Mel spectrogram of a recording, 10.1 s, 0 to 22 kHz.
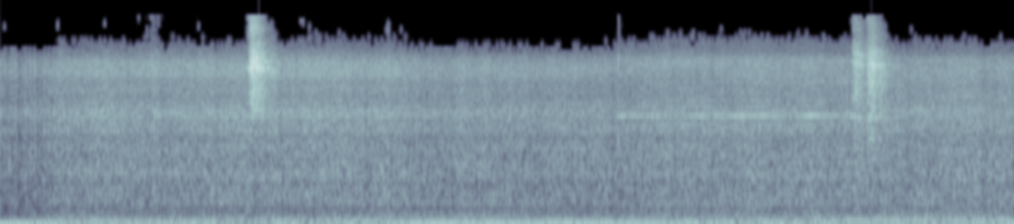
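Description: Volvo B10TL double-decker bus under way, heard from inside: its Volvo D10A 9.6-litre six-cylinder diesel running steadily with road noise, and two short hisses, one about two and a half seconds in and one near the end.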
